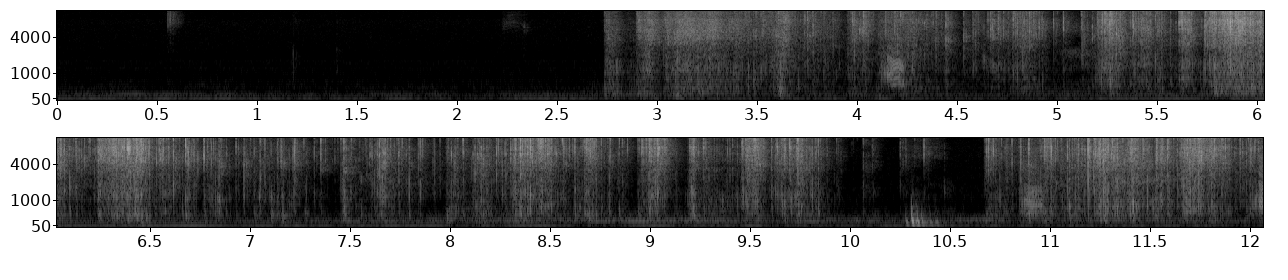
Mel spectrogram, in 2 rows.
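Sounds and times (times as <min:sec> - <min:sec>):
plastic bag crinkling: 0:02.8 - 0:12.0.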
